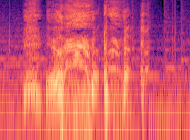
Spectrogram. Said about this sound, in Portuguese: Tossindo, na verdade.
